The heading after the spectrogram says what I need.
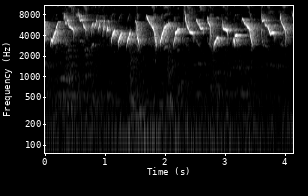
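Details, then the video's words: Training song for caged white-eyes in the canary-like 'wit wit cerr kenarian' style: fast continuous high twittering with steep falling and rising whistled slurs, no other sounds. "MASTERAN PLECI WIT WIT CERR KENARIAN , Ngalas Sejaluran"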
